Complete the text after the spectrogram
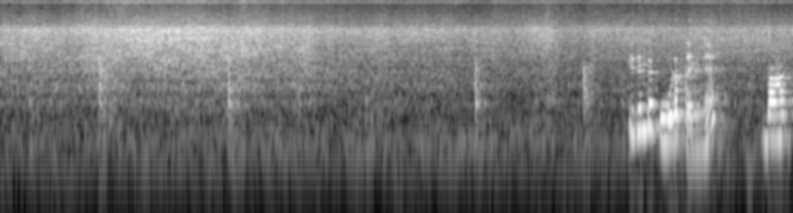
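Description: A spatula scrapes and clinks against a pan.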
